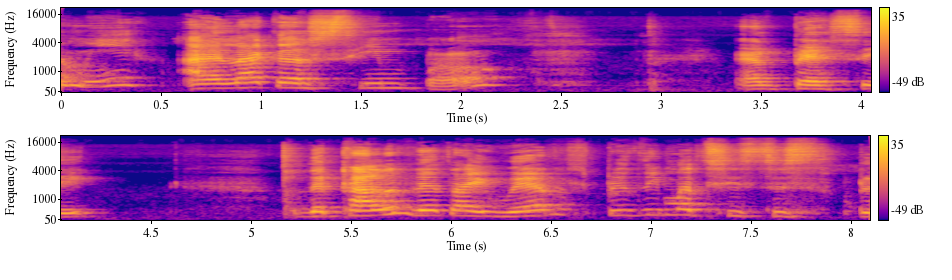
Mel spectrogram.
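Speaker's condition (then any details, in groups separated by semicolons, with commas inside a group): Cerebral palsy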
